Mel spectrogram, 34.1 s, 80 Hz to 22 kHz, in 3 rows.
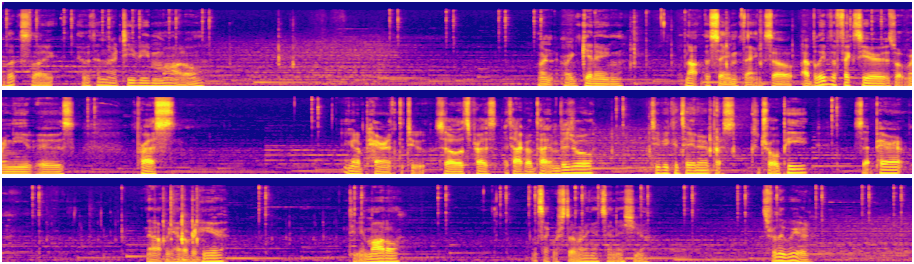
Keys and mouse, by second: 7.4-7.8 middle drag, 8.0-8.4 shift+drag, 8.5-8.8 shift+drag, 9.6 shift+drag, 10.9-12.5 drag, 23.1-24.1 drag, 24.2-24.6 shift+drag, 25.0 shift+a, 31.2 click, 31.9-34.1 drag.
